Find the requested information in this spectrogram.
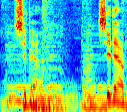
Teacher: we don't bother to pronounce the T from sit it kind of merges with the disa burn that's right sit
